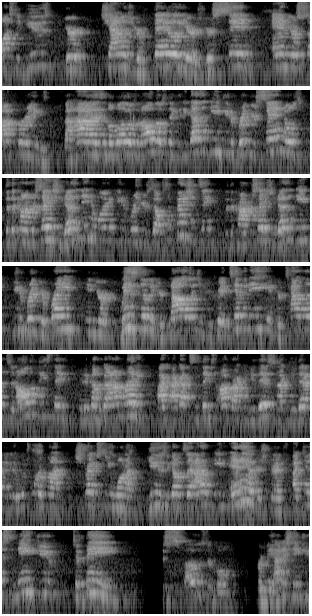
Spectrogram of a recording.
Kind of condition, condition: fault, poor microphone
